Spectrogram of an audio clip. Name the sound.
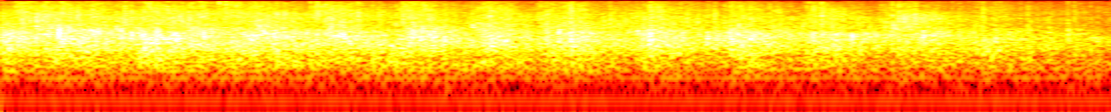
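round of applause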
